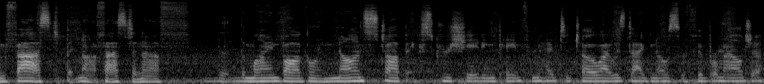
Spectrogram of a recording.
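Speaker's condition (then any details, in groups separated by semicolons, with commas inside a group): No condition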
